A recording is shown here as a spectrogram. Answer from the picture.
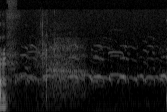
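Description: Faint bird calls: a run of short, repeated, wavering notes.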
